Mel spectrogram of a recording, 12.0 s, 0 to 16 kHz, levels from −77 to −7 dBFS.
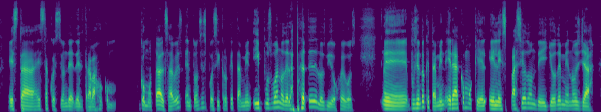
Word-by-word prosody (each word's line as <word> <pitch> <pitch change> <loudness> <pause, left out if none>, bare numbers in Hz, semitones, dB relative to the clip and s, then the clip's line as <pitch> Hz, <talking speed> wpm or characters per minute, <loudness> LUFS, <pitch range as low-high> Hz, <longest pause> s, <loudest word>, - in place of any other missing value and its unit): esta 105 -1 +2
esta 115 +3 -3
cuestión 100 -4 -6
de 105 0 0
del 100 -2 -5
trabajo - - -2
com - - -12 0.5
como 105 -2 -3
tal, 130 - +4
¿sabes? 105 +11 -2
Entonces, 115 +8 -7
pues, 110 -6 -6
sí 115 - -6
creo 115 - -8
que 145 - -6
también 110 +2 -4
Y 150 - +3
pues, 145 0 -6
bueno, 165 -3 +1
de 120 -1 +2
la 115 0 -1
parte 160 +7 +3
de 185 - +3
los 115 -3 -3
videojuegos, 85 -4 -4 0.5
eh, 110 -4 +4
pues 140 - -4
siento 145 +5 +3
que 175 -1 -4
también, 115 +2 0
era 140 +1 +5
como 155 -1 -5
que 110 - 0
el 110 - -2
el 120 -1 +4
espacio 120 +6 +1
donde 125 -9 -3
yo, 110 0 -1
de 130 +2 -1
menos, 120 -1 -3
ya, 105 -3 +3
115 Hz, 205 wpm, -24 LUFS, 105-140 Hz, 0.5 s, era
